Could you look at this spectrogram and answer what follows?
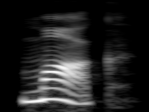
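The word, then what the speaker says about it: мак: Oh, in the last pair, mak is one flower, a hard finale, and maki means many flowers, and the letter ka in the middle instantly became soft because of the letter e at the end.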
